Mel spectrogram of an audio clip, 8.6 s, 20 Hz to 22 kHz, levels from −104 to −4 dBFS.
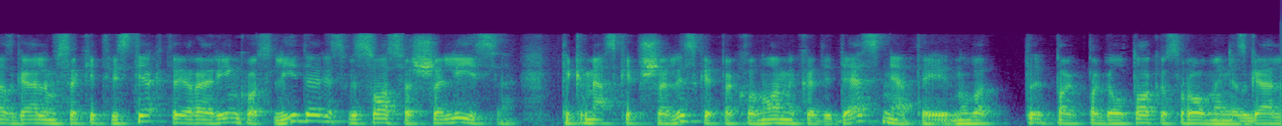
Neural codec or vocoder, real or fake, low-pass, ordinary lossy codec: none; real; 7.2 kHz; AAC, 48 kbps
